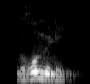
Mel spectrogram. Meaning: to grumble, mutter
- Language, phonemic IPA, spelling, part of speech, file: French, /ɡʁɔm.le/, grommeler, verb, LL-Q150 (fra)-grommeler.wav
